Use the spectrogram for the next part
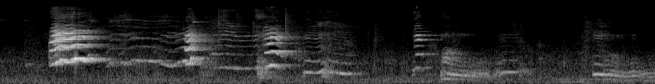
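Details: Golden Retriever mother wrestling with her puppies indoors, teaching them to toughen up; a loud high whine opens, then several shorter rising and falling whimpers with long pauses, in a quiet small room.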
